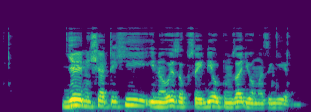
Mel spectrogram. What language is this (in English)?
Swahili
